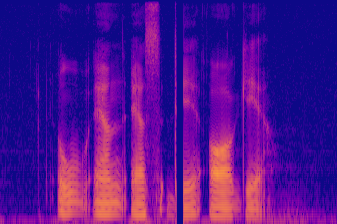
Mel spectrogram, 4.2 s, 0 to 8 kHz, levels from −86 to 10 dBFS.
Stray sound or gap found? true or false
true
